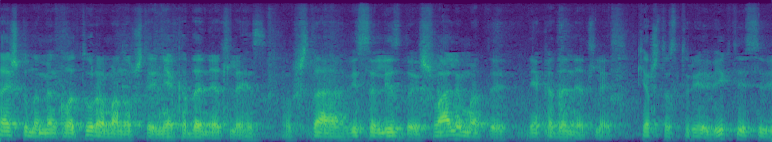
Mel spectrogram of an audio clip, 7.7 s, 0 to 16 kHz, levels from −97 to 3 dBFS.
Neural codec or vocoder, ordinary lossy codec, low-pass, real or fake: none; AAC, 48 kbps; 14.4 kHz; real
